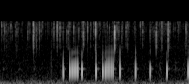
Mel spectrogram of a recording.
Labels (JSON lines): {"label": "biophony, knock croak", "recorder": "SoundTrap 300"}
